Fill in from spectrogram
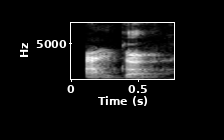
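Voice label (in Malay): "angka", Malay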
